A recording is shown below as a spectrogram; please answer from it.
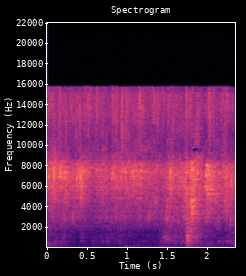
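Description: Kitchen sink tap running steadily while things are washed under it, with a brief louder splash near the end.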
